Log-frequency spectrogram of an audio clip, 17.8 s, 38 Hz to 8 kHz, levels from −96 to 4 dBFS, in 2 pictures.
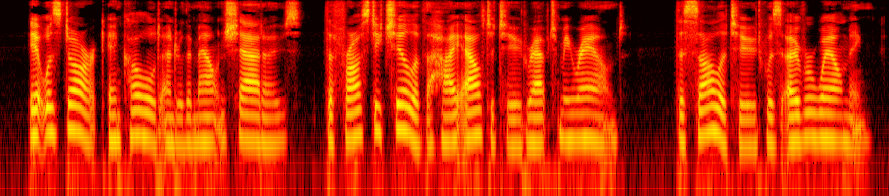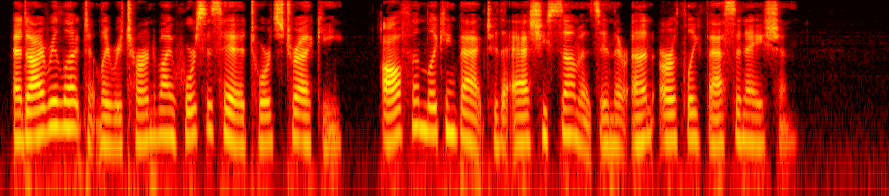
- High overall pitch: No, medium, 175 Hz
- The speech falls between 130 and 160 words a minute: Yes, average, 145 wpm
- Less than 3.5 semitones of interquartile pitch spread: Yes, average, 3.0 semitones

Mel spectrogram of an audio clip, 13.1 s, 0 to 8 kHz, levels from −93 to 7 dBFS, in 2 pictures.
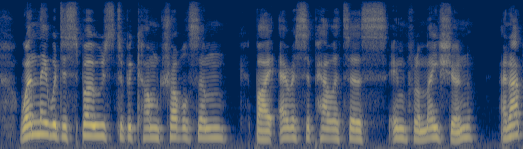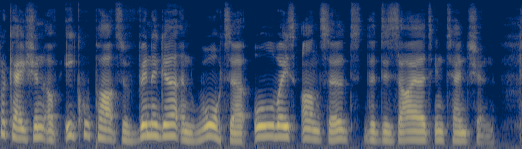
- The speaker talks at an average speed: No, slow, 110 wpm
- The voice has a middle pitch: Yes, medium, 150 Hz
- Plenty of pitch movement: No, average, 4.7 semitones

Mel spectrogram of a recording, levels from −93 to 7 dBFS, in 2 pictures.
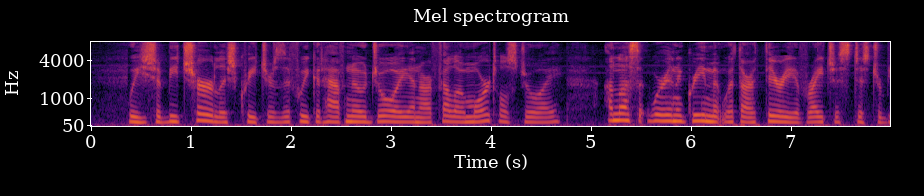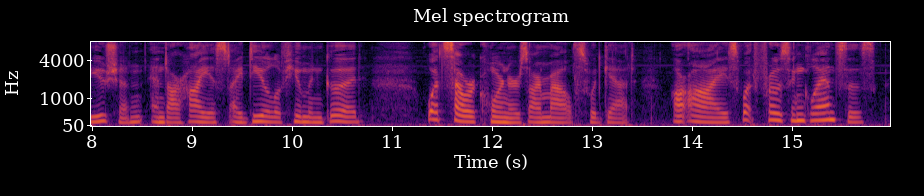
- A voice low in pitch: No, medium, 180 Hz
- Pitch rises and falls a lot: No, narrow, 2.6 semitones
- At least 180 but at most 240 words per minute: No, average, 170 wpm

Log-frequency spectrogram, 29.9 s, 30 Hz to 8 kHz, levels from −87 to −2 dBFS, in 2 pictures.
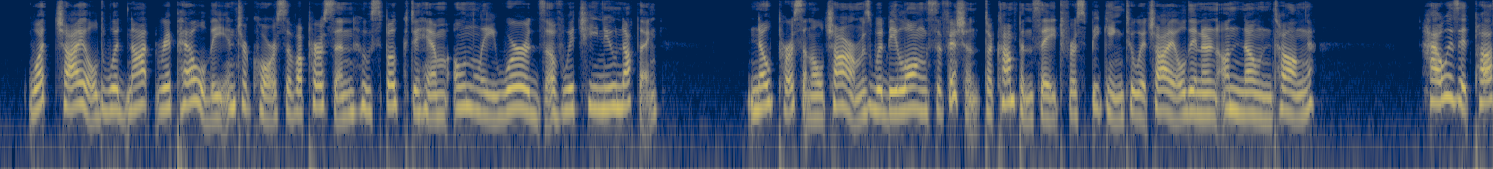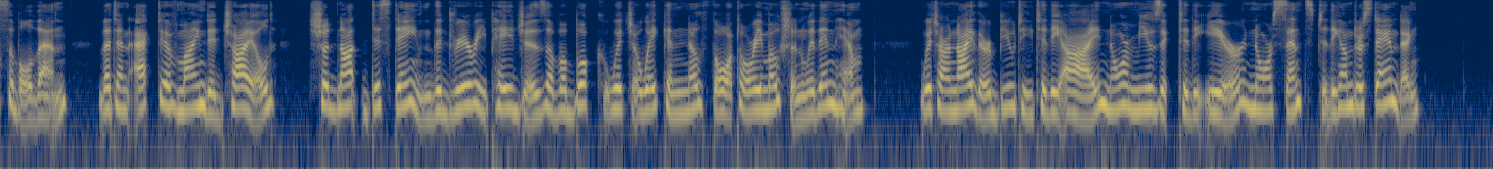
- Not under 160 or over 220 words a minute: Yes, average, 170 wpm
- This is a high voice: Yes, high, 215 Hz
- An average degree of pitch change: Yes, average, 3.6 semitones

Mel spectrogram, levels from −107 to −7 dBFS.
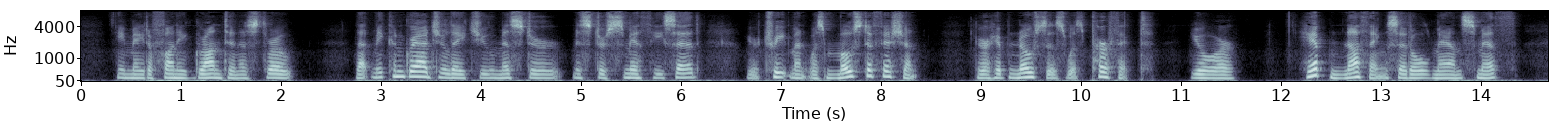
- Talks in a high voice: No, medium, 165 Hz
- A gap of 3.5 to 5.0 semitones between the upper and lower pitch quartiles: No, average, 2.7 semitones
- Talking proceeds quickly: No, average, 140 wpm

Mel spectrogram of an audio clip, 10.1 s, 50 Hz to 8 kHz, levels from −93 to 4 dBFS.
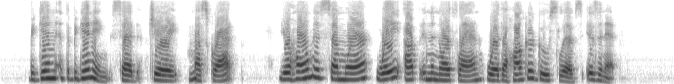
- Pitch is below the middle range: No, high, 220 Hz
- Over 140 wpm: No, slow, 135 wpm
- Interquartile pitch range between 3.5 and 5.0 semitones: Yes, average, 4.3 semitones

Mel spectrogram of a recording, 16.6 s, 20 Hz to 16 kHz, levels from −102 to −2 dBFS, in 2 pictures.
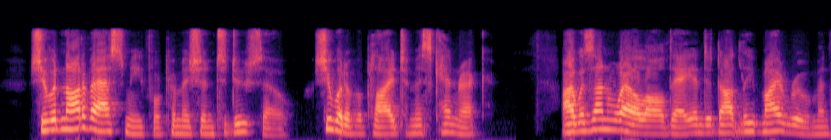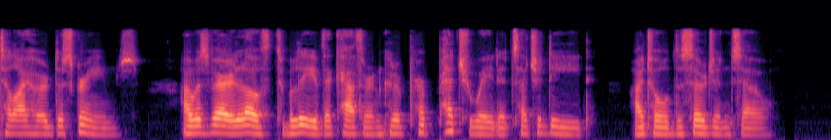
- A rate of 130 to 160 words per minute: No, average, 190 wpm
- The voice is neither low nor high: Yes, medium, 150 Hz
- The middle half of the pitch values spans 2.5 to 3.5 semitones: Yes, average, 2.8 semitones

